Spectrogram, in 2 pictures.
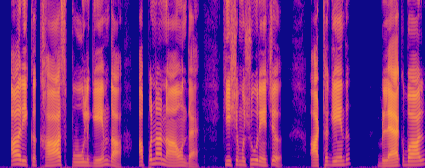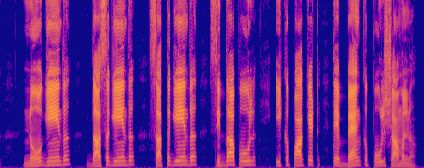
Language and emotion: Dogri, neutral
